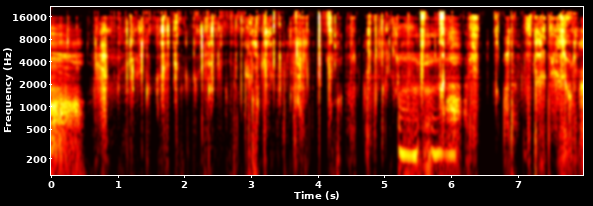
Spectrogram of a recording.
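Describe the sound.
Close ASMR mouth sounds of nibbling on an ear: wet chewing, crunching and little bites in uneven bursts, with soft whispering between them.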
